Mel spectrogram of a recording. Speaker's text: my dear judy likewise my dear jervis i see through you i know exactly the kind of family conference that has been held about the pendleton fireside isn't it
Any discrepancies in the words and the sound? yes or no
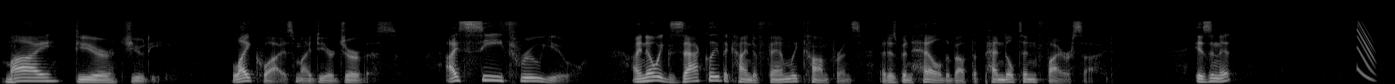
yes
